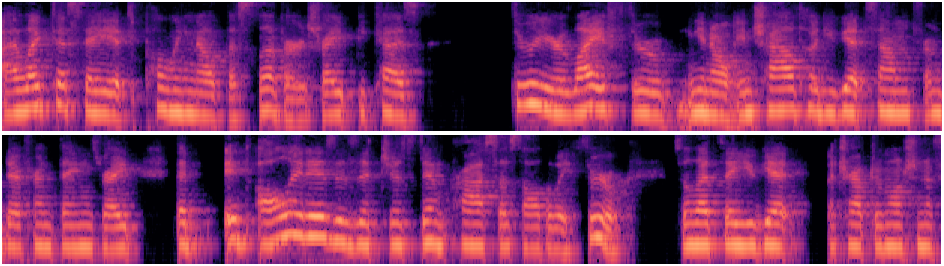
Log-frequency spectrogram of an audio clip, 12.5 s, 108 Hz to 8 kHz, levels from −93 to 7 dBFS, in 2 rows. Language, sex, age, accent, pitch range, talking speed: English, female, 10-29, American, 190-215 Hz, 235 wpm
